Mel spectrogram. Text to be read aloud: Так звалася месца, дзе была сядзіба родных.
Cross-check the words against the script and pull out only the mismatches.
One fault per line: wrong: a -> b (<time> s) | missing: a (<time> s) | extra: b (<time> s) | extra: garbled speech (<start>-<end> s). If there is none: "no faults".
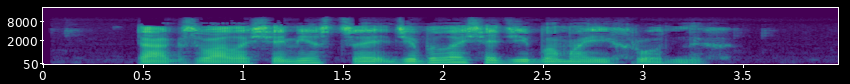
extra: маіх (2.6 s)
